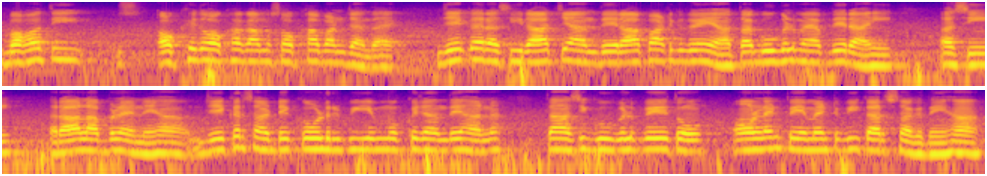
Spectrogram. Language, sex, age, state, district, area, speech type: Punjabi, male, 30-45, Punjab, Barnala, rural, spontaneous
